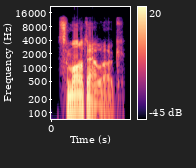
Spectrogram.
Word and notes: smart alec: British English

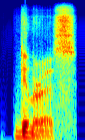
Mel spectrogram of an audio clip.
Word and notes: dimerous: British English

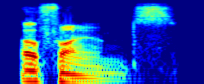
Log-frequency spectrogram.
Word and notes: affiance: British English

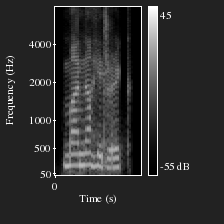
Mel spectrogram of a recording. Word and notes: Monohydric: Indian

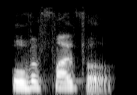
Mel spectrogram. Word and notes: overfulfil: Indian

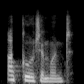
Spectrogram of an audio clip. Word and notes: accoutrement: Indian

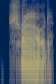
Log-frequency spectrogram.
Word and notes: shroud: American English

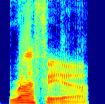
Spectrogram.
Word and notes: raffia: British English

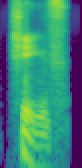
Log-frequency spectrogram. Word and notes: sheathe: British English

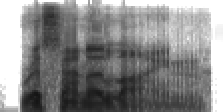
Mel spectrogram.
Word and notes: rosaniline: British English

